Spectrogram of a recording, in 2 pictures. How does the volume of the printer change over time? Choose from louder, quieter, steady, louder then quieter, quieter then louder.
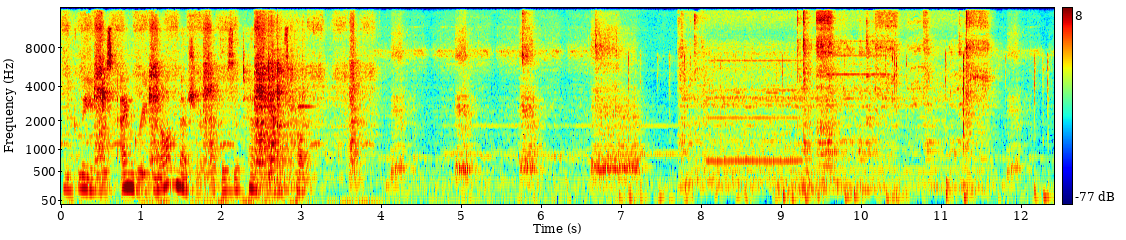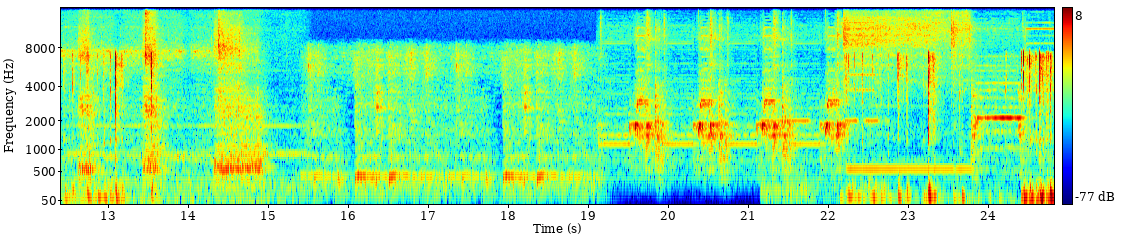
quieter.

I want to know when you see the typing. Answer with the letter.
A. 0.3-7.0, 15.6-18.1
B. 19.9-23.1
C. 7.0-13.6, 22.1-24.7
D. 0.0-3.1
C.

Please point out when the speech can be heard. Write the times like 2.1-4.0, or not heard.
0.0-3.1.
